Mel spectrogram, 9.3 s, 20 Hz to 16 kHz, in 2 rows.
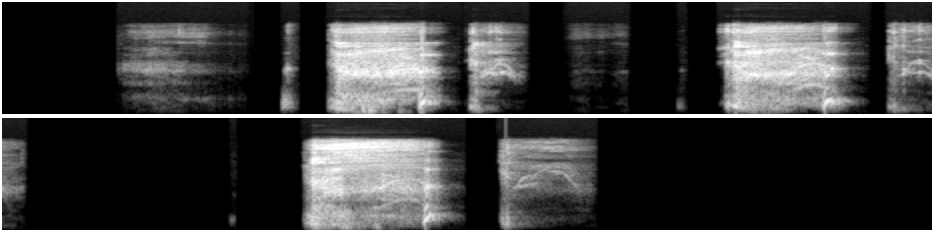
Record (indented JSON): {
  "three_cough_length": "9.3 s",
  "three_cough_amplitude": 31153,
  "three_cough_signal_mean_std_ratio": 0.36,
  "survey_phase": "beta (2021-08-13 to 2022-03-07)",
  "age": "65+",
  "gender": "Female",
  "wearing_mask": "No",
  "symptom_new_continuous_cough": true,
  "symptom_runny_or_blocked_nose": true,
  "symptom_shortness_of_breath": true,
  "symptom_headache": true,
  "symptom_onset": "3 days",
  "smoker_status": "Never smoked",
  "respiratory_condition_asthma": false,
  "respiratory_condition_other": false,
  "recruitment_source": "Test and Trace",
  "submission_delay": "1 day",
  "covid_test_result": "Positive",
  "covid_test_method": "RT-qPCR",
  "covid_ct_value": 19.9,
  "covid_ct_gene": "ORF1ab gene",
  "covid_ct_mean": 20.4,
  "covid_viral_load": "200000 copies/ml",
  "covid_viral_load_category": "Low viral load (10K-1M copies/ml)"
}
